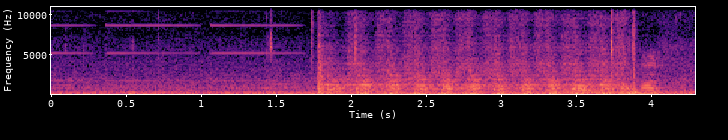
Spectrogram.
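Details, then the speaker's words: Mitsubishi Mirage, push-start automatic, parked about a week, cranking but no start: starter churns steadily for about two seconds and never fires. Fuel pump motor already replaced. "So Ayun meron ng gas mga sir naikabit na try na nating i-start"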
